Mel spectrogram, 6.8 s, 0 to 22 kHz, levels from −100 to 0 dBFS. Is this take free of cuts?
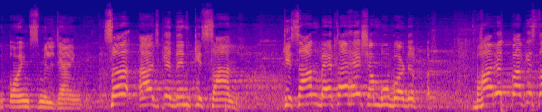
no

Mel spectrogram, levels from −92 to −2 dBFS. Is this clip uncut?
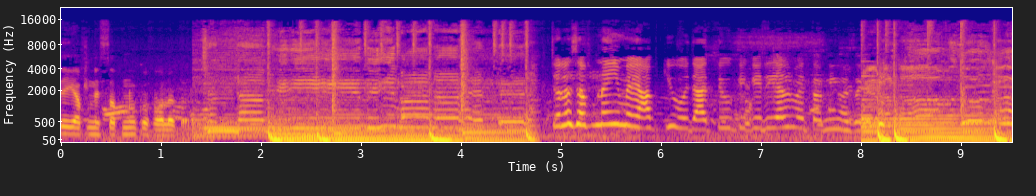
no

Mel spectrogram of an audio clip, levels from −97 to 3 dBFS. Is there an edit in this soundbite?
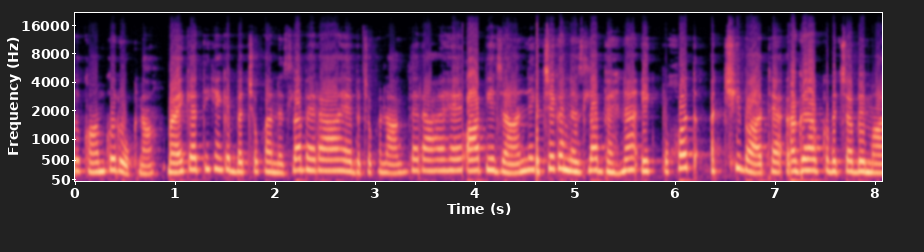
no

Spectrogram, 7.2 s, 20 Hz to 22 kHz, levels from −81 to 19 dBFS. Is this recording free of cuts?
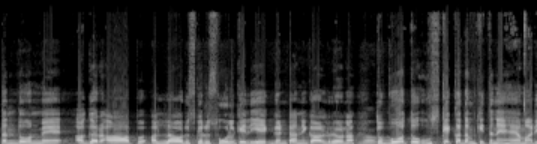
yes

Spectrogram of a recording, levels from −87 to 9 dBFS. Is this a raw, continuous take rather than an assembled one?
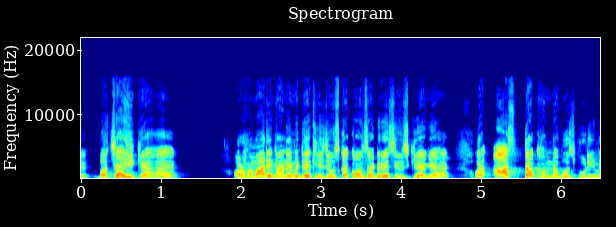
yes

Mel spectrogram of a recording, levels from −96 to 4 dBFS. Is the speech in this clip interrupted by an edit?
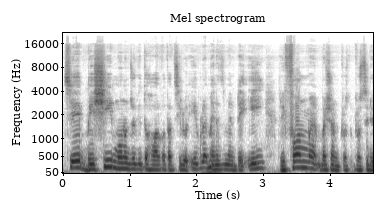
no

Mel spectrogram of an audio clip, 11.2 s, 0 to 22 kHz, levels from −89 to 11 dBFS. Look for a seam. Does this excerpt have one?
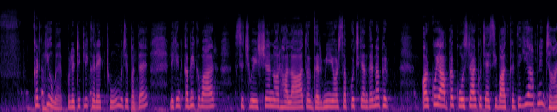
no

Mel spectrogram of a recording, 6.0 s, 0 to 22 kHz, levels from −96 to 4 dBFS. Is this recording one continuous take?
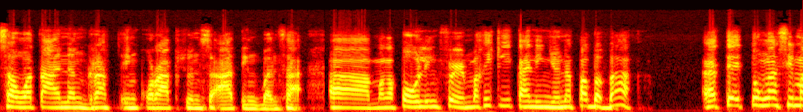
no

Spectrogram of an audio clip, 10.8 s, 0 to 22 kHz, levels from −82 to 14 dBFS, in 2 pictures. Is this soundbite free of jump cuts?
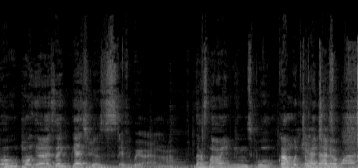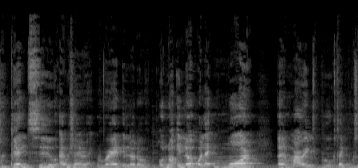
yes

